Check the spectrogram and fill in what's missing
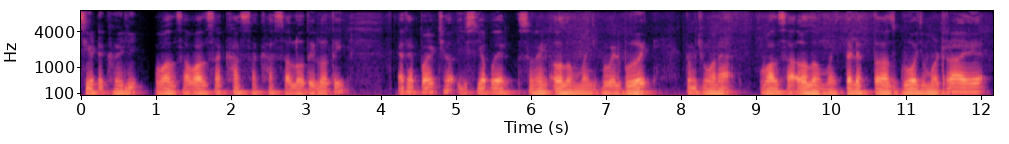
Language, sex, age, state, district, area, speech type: Kashmiri, male, 18-30, Jammu and Kashmir, Kupwara, rural, spontaneous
